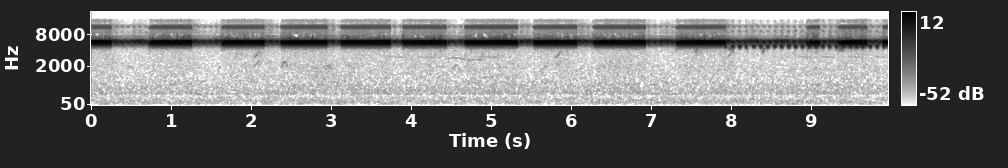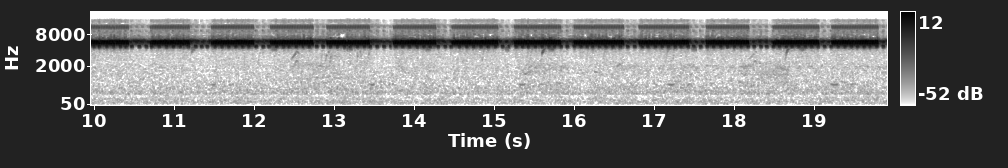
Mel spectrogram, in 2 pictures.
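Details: Summer-evening crickets along the Barcoo River, Welford National Park, Outback Queensland, on a still afternoon at sunset: a high, intense ringing trill pulsing in regular short bursts with brief silences, and almost nothing else audible.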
